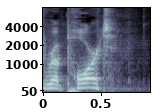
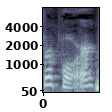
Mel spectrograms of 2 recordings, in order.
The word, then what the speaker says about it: rapport: I've got a rapport with a Fairview police officer. And it's pronounced report. – No, it's pronounced rapport.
